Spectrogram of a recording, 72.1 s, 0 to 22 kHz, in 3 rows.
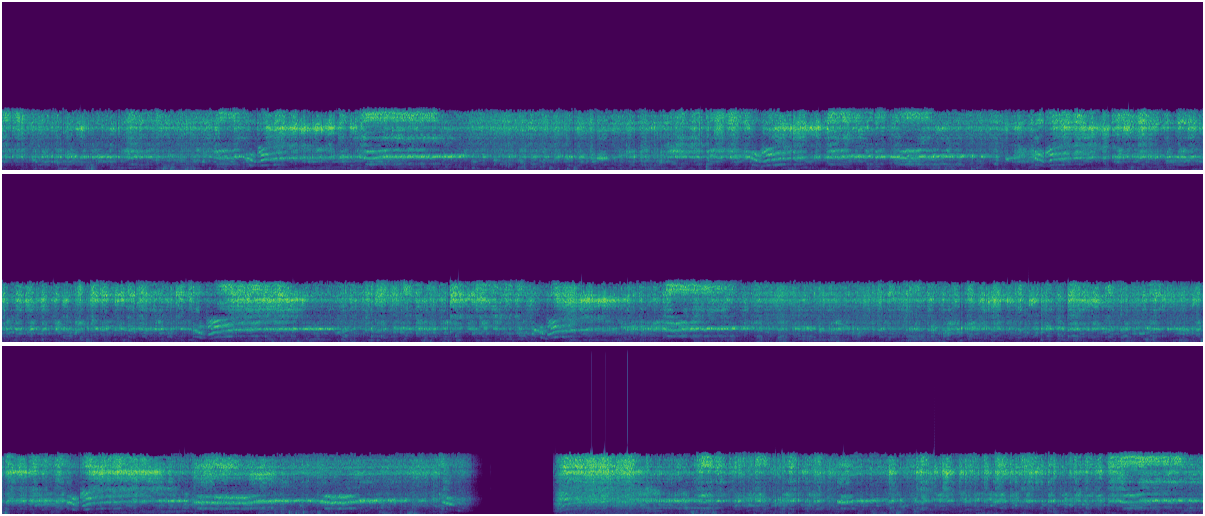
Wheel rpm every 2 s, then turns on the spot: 230, 230, 200, 230, 230, 230, 230, 220, 220, 230, 220, 230, 240, 230, 200, 230, 230, 210, 230, 230, 230, 230, 230, 230, 220, 210, 220, 230, 150, 40, 220, 230, 230, 230, 230, 230.
none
